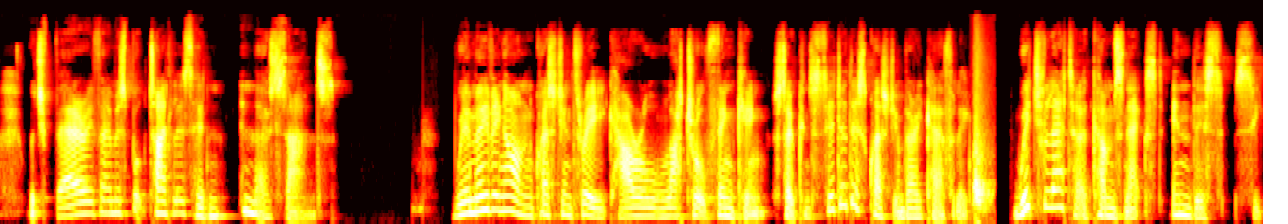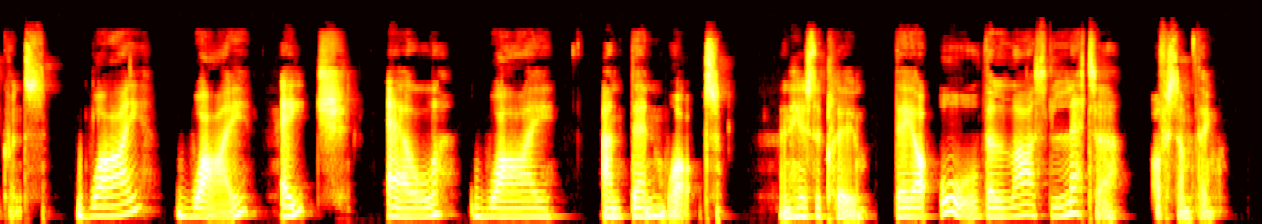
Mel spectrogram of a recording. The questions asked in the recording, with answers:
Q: Which letter comes next in this sequence?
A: And the answer is E.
